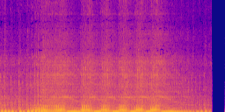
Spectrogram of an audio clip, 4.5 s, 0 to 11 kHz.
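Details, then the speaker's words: Honda TMX 125 single-cylinder before overhaul and 200cc conversion: rough run with loud rattling clatter and heavy knock on every beat, described as noisy, damaged timing gear and connecting rod. "Makalampag, maingay yung timing gear, magaspang, malagitik, connecting rod yung tunog niya, sira."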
